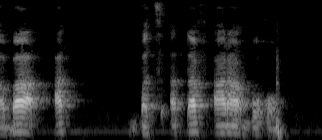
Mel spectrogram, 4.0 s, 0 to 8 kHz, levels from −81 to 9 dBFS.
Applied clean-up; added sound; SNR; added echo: none; none; none; none.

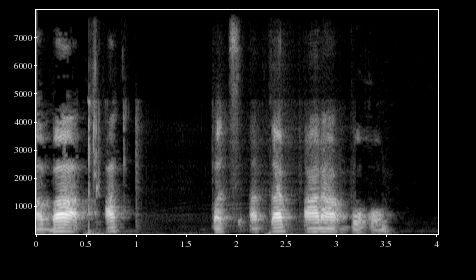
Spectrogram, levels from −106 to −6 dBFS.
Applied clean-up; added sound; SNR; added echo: neural mask model DeepFilterNet 3.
